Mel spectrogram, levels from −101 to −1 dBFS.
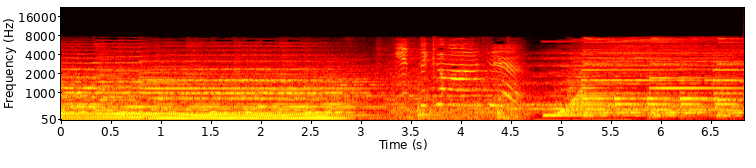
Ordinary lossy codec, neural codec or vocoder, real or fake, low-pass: none; none; real; none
